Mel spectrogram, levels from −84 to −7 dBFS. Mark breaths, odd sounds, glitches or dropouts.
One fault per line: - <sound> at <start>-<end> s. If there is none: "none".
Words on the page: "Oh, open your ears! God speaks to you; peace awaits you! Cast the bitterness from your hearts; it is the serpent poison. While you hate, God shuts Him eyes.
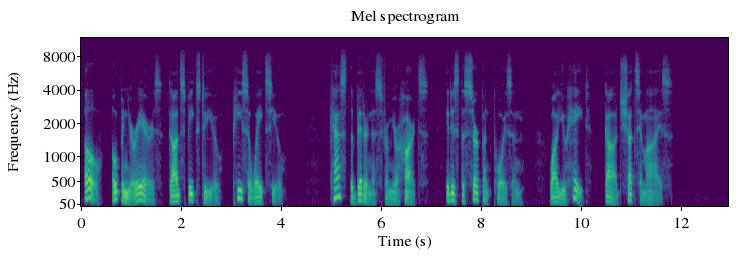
none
